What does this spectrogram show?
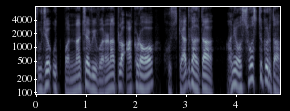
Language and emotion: Goan Konkani, fearful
